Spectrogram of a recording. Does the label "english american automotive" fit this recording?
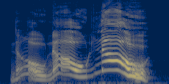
No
